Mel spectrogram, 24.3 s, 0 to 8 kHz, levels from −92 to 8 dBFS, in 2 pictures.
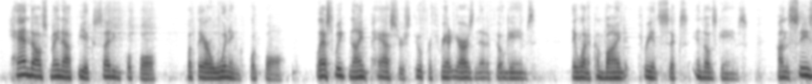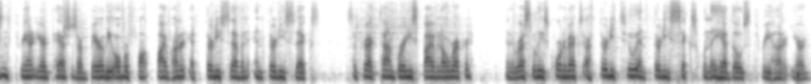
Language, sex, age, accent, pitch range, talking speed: English, male, 60-79, American, 150-185 Hz, 170 wpm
